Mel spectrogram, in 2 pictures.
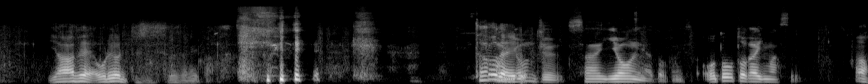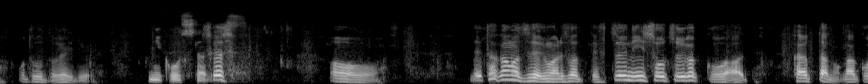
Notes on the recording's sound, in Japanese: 歩くラジオ。歩きながら1時間、対談する。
